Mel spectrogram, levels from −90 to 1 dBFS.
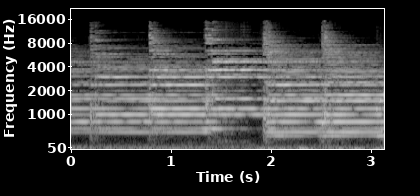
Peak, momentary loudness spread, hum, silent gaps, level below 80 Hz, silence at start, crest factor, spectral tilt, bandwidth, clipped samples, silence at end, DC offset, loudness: -4 dBFS; 6 LU; none; none; -48 dBFS; 0 s; 14 dB; 2 dB/octave; 15.5 kHz; under 0.1%; 0 s; under 0.1%; -17 LUFS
